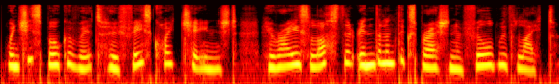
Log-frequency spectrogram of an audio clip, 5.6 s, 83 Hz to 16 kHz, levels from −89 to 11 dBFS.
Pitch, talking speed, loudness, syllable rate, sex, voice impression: 260 Hz, 205 wpm, -16 LUFS, 5.3 syllables/s, female, feminine, slightly adult-like, fluent, friendly, slightly elegant, slightly sweet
